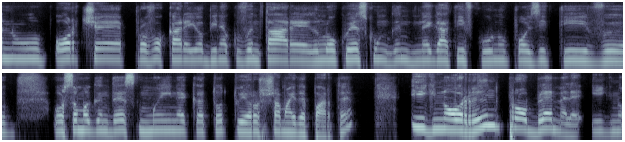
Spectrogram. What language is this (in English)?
Romanian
